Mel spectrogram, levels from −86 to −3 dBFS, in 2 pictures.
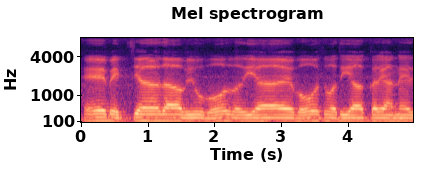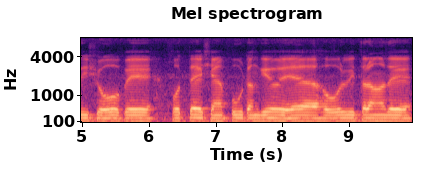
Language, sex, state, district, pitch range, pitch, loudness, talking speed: Punjabi, male, Punjab, Kapurthala, 105-110 Hz, 105 Hz, -14 LUFS, 135 wpm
